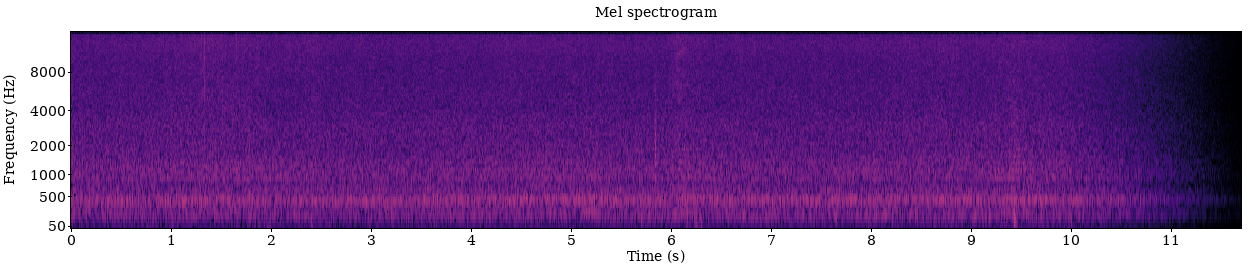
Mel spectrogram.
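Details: Honey bee drone emerging from his cell at an apiary near Duluth, Minnesota; a continuous droning buzz with a few faint clicks scattered through it, fading out at the end.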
